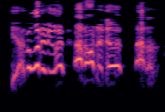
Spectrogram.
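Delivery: very high, loud panicked shriek; mock terrified scream. Imitating a guy on a roller coaster, screaming in panic. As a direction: imitate a man screaming his protest. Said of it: "he's screaming bloody murder".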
